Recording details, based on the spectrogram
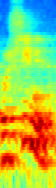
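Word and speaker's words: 鲁迅: 그게 중국에서도 민주화 운동에 있는 노신, 중국 발음으로 루신이 있습니다.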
